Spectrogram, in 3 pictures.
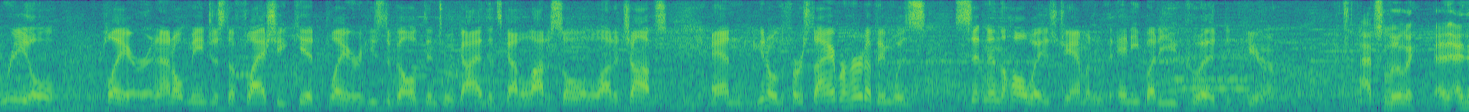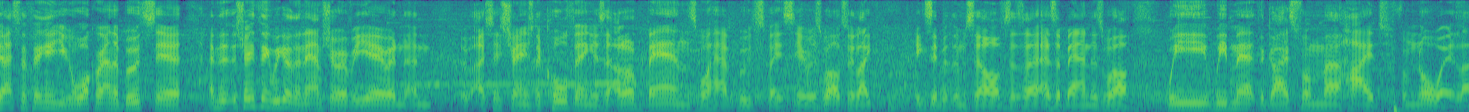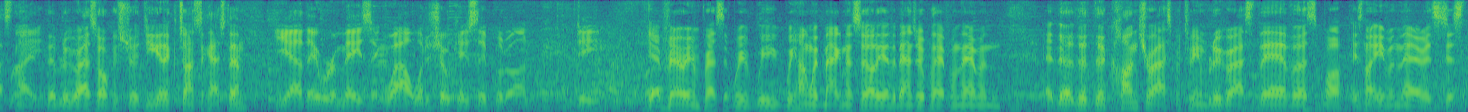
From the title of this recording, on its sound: Live From IBMA 2022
